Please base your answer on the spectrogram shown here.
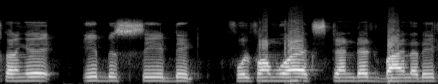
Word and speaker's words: EBCDIC: ठीक है, इसका प्रोनाउंस जो होता है वो इबसीडिक होता है।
